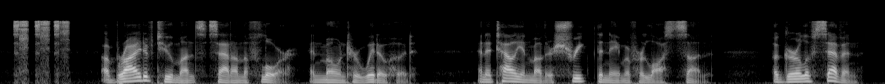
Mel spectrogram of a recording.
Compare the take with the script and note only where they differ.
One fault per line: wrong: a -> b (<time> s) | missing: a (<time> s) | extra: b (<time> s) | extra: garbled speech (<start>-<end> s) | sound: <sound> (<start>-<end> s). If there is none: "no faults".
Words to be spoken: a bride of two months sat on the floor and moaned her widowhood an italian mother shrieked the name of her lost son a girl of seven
sound: laugh (0.1-0.7 s)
